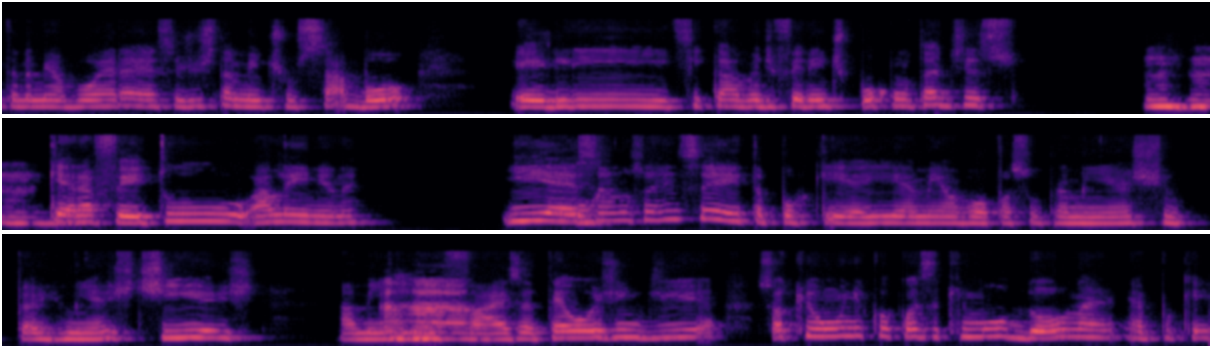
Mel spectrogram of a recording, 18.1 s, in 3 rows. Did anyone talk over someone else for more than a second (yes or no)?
no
